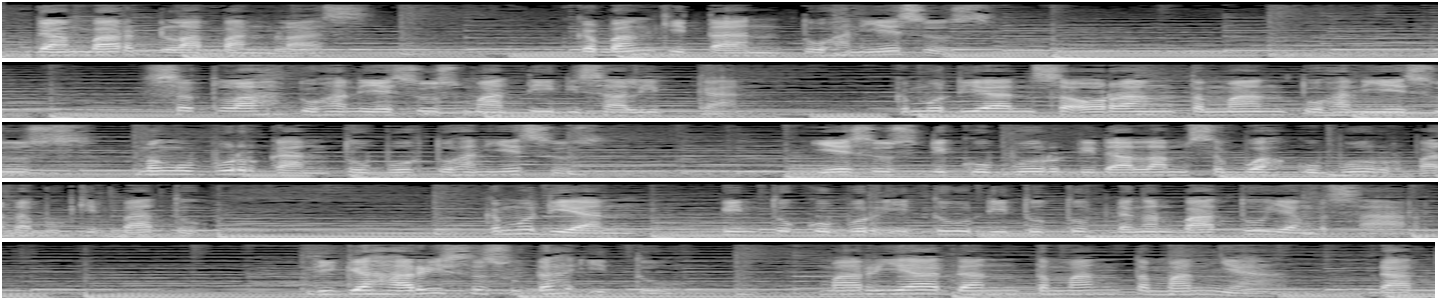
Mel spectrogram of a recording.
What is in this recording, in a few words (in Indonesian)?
kabar baik good news bahasa indonesia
